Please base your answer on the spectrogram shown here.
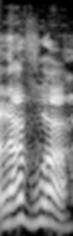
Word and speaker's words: La Voix: How do you say it in La Voix? Yeah, like that. Was that You're good? good. Yeah, la voix. Oh, yeah, that felt good. La Voix. Yeah, and then you can say it la voix.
